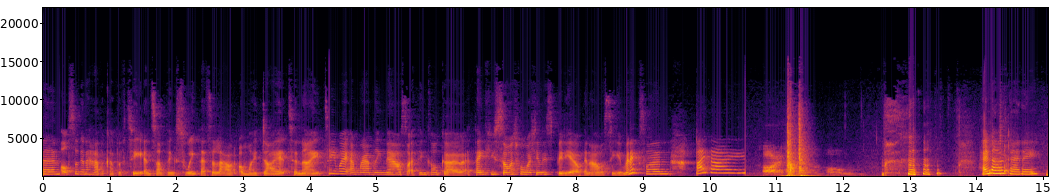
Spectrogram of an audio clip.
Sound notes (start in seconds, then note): 12.6 laughing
